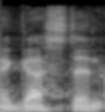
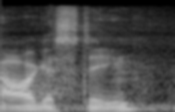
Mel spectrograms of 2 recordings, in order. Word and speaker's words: Augustine: you pronounce it St. Augustine or St. Augustine.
